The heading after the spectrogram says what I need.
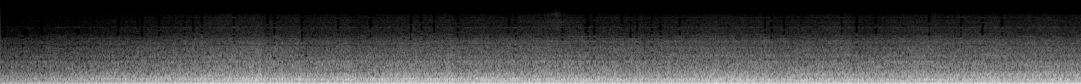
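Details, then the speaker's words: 1996 Chevy Tahoe, idle already around 1200 rpm, rpm surges when shifting into gear; just reassembled after throttle body/Idle Air Control work: fast steady idle with dense low rumble, higher than normal, even worse than before; IAC or TPS suspected, unconfirmed. "so what happens now how's that it's even worse well that's really interesting how is it possible it got worse"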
